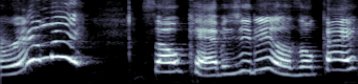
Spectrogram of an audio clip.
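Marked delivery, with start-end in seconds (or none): 0.0-0.7 mock disbelief. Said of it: "I be like".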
